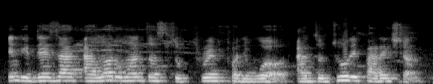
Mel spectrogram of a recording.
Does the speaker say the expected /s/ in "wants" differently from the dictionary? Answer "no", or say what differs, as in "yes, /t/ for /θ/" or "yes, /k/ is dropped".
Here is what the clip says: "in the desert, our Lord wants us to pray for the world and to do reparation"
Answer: yes, /s/ is dropped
